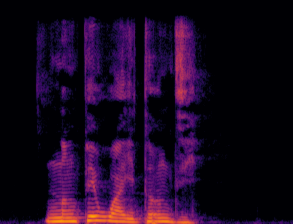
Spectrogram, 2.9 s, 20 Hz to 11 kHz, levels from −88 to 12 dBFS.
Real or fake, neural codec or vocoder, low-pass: fake; vocoder, 22.05 kHz, 80 mel bands, Vocos; 9.9 kHz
